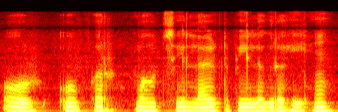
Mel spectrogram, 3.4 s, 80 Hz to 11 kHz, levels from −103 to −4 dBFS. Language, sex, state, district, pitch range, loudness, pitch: Hindi, male, Uttar Pradesh, Saharanpur, 115-125 Hz, -16 LUFS, 120 Hz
